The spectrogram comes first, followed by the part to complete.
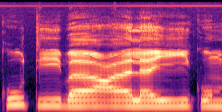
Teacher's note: বায়ের পর কোনো টান নাই, সরাসরি আইনে চলে যাব, যেন একই শব্দে আছে এইভাবে।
